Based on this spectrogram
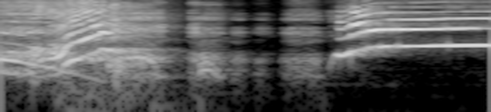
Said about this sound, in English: What? I screamed. That is infinitely more terrifying.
